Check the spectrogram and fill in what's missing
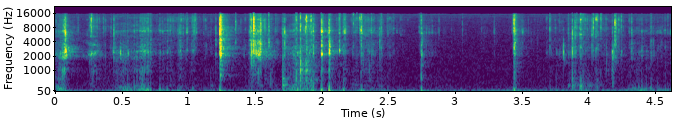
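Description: A metal utility knife blade shaves and scrapes a solid oval green bar of soap held in the palm, sending curls falling off. The sound is a series of crisp, bright scraping and crackling strokes with sharp clicks, separated by quieter, crinkly stretches.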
